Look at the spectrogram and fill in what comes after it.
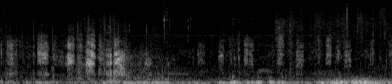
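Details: A bird dog pants in quick, breathy puffs, about three a second, over a steady low rumble of wind, during a wild bobwhite quail hunt in burned Texas grassland habitat.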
